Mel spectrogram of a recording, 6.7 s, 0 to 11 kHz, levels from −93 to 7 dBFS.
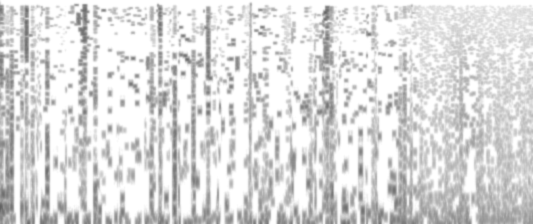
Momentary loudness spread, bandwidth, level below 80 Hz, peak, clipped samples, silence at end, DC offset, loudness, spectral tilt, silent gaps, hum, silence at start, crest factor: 22 LU; 11 kHz; -54 dBFS; -12 dBFS; under 0.1%; 0 s; under 0.1%; -33 LUFS; -0.5 dB/octave; none; none; 0 s; 24 dB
